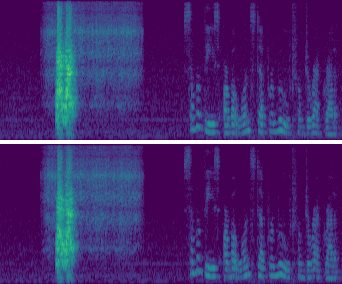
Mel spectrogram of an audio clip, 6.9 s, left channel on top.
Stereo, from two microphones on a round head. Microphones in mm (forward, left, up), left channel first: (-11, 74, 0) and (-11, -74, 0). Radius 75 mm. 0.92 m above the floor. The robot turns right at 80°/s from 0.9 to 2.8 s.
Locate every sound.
1.1 s a dog barking: 120° left, 0.8 m; by 1.6 s 160° left, 0.8 m
3.7 s a woman speaking: 5° left (ahead or behind), 1.9 m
